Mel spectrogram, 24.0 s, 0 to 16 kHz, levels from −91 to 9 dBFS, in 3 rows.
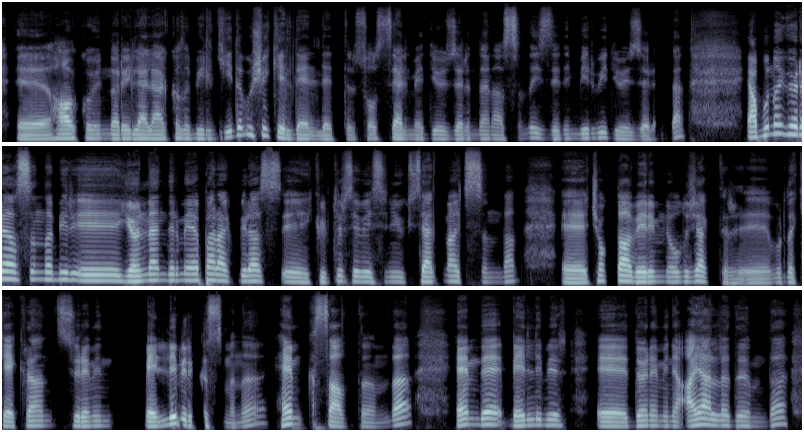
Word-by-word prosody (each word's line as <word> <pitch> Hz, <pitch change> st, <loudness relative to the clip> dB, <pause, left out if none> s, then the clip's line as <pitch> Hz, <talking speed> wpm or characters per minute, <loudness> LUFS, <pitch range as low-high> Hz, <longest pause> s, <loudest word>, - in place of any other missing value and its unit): eee, 95 Hz, 0 st, +1 dB
halk 110 Hz, +2 st, +1 dB
oyunlarıyla 110 Hz, -1 st, -2 dB
alakalı 105 Hz, +1 st, -4 dB
bilgiyi 110 Hz, +7 st, -5 dB
de 195 Hz, -, 0 dB
bu 205 Hz, -, -2 dB
şekilde 125 Hz, -, -1 dB
elde 95 Hz, -1 st, -5 dB
ettim. 95 Hz, +2 st, -14 dB
Sosyal 100 Hz, 0 st, -5 dB
medya 100 Hz, +1 st, -10 dB
üzerinden, 100 Hz, +1 st, -8 dB
aslında 100 Hz, +5 st, -7 dB
izlediğim 110 Hz, -2 st, -10 dB
bir 115 Hz, +1 st, -7 dB
video 125 Hz, -6 st, -7 dB
üzerinden. 90 Hz, -2 st, -9 dB, 0.6 s
Ya, 140 Hz, +1 st, +6 dB
buna 220 Hz, +5 st, +2 dB
göre 210 Hz, -2 st, +5 dB
aslında 185 Hz, -1 st, +3 dB
bir, 185 Hz, -1 st, +1 dB
eee, 150 Hz, -3 st, +4 dB
yönlendirme 160 Hz, +3 st, +3 dB
yaparak, 160 Hz, -3 st, +2 dB
biraz, 140 Hz, -1 st, 0 dB
eee, 120 Hz, -3 st, -1 dB
kültür 120 Hz, +5 st, -7 dB
seviyesini 130 Hz, -2 st, -3 dB
yükseltme 125 Hz, +3 st, -1 dB
açısından, 130 Hz, 0 st, -4 dB, 0.4 s
eee, 105 Hz, 0 st, +3 dB
çok 145 Hz, -1 st, -5 dB
daha 140 Hz, -3 st, +7 dB
verimli 130 Hz, +1 st, +3 dB
olacaktır. 125 Hz, -6 st, -3 dB
Eee, 95 Hz, 0 st, -5 dB
buradaki 115 Hz, +1 st, -4 dB
ekran 125 Hz, +3 st, 0 dB
süremin 125 Hz, -1 st, -3 dB, 0.3 s
belli 130 Hz, +10 st, +7 dB
bir 145 Hz, -4 st, +1 dB
kısmını 115 Hz, -, -7 dB
hem 165 Hz, +3 st, +4 dB
kısalttığımda 110 Hz, -, -1 dB, 0.4 s
hem 155 Hz, +3 st, +4 dB
de 155 Hz, 0 st, +5 dB
belli 140 Hz, +3 st, +1 dB
bir, 140 Hz, -2 st, -2 dB, 0.3 s
eee, 115 Hz, -1 st, +3 dB
dönemini 130 Hz, -2 st, -2 dB
ayarladığımda, 130 Hz, +1 st, +1 dB
125 Hz, 130 wpm, -23 LUFS, 110-145 Hz, 0.6 s, daha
